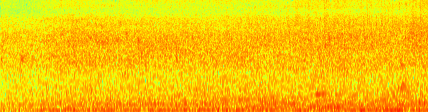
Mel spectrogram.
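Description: Water from fountain jets splashing into a pool, a steady rushing noise.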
